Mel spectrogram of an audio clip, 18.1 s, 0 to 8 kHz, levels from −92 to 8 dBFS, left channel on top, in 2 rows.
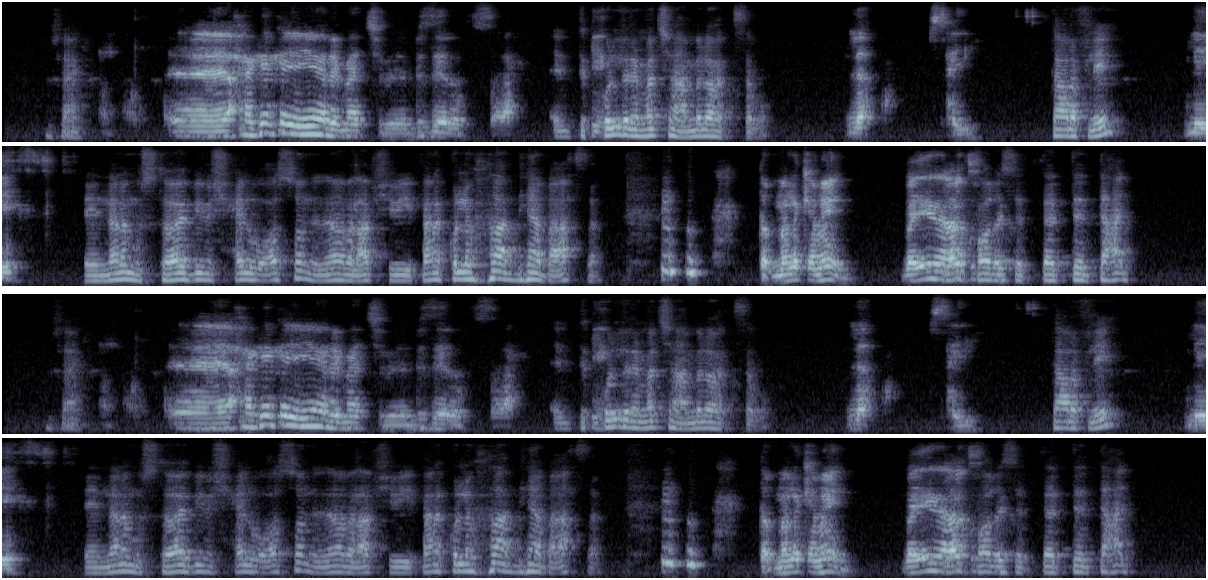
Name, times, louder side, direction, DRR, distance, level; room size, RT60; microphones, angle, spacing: voice 1, 1.2-3.8 4.4-4.5 6.3-6.5 7.0-7.3 8.9-9.2 14.0-15.4 15.8-16.2, left 3 dB, 75° left, 0.8 m, -23 dB
voice 2, 4.1-5.7 7.9-8.4 9.6-13.9 16.1-17.5, left 5 dB, 45° left, 0.3 m, -28 dB
2.8 x 2.1 x 2.3 m
head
